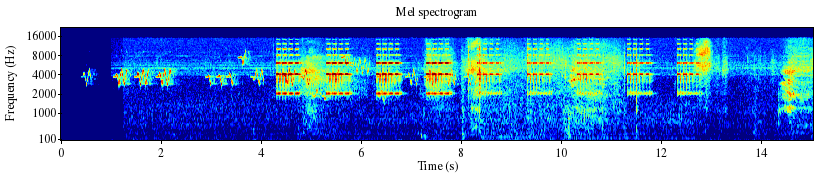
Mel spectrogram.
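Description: Birds chirping, then a digital alarm clock beeping in quick bursts about once a second. The beeping stops a couple of seconds before the end, as a hand reaches to switch it off.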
